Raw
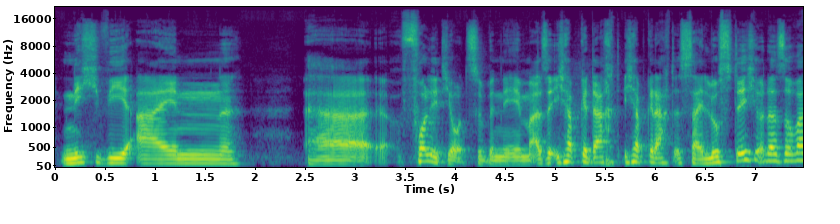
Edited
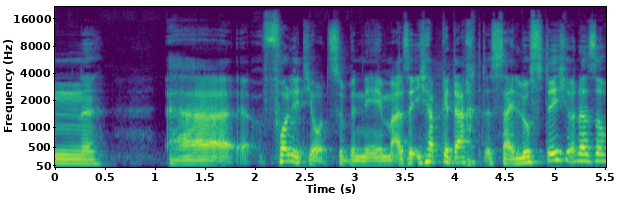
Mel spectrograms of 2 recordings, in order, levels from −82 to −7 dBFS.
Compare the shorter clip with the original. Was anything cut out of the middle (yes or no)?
yes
